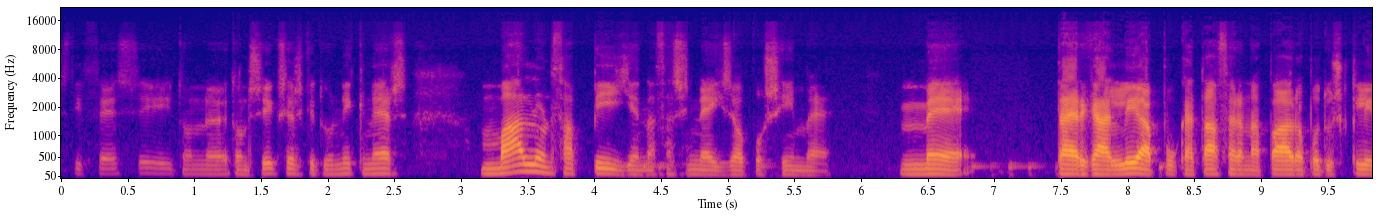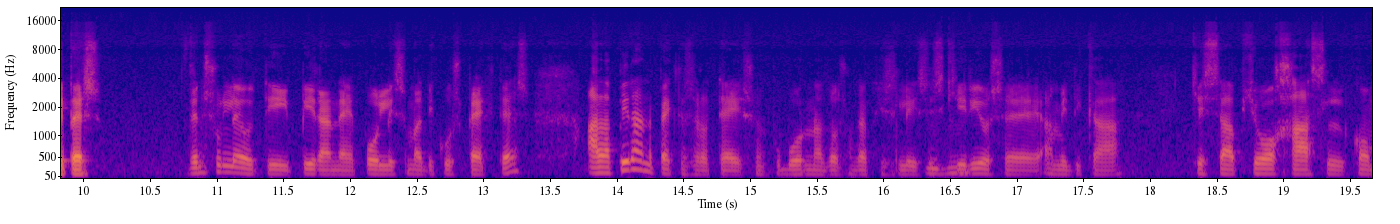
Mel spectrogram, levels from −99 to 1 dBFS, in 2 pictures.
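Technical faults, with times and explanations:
No technical faults turn up here: the room's own background noise sits under the speech all along, and the level shifts near the start and again around 9.5 s are just the talker moving relative to the microphone.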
